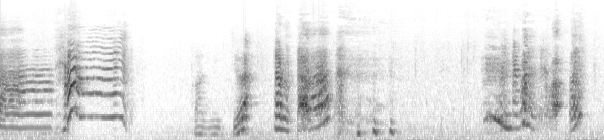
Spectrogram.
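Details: Pet Ducorps's cockatoo at home, lately fond of answering "hai" and saying "konnichiwa" (hello) in Japanese; a drawn-out, flat, tonal note, then a pause and a run of speech-like syllables and a brief swooping sound.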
